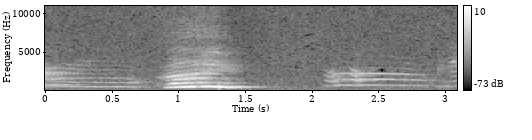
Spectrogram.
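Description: Pet cats meowing nearby: a short first call, a louder drawn-out meow, then a softer one after a pause, with no other sound.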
